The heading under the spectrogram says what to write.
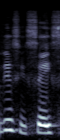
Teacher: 16 porque es una palabra polisilábica donde la mayor fuerza de voz está en la última sílaba.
